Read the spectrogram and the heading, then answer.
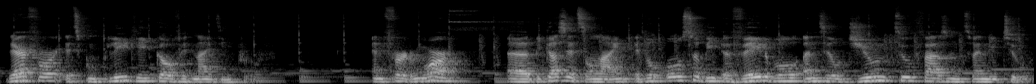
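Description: Young guy tutor pitching his course on webcam, earnest, echoey room, faint music under. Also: normal speed. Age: young adult. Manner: earnest, explanatory, with frequent "furthermore" and restarts. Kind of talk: promotional talk to camera. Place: room with large windows, indoors.

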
